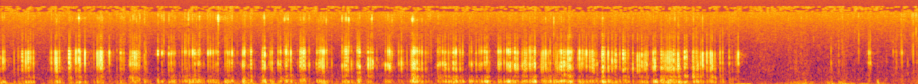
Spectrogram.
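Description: Long nails scratch rapidly across the soft bristles of a round, flat, blue silicone scrubber pad lying on black fur. The result is a dense, continuous rustling patter with a heavy low thump. A brighter midrange scratch drops away near the end, leaving a softer, quieter rasp.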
